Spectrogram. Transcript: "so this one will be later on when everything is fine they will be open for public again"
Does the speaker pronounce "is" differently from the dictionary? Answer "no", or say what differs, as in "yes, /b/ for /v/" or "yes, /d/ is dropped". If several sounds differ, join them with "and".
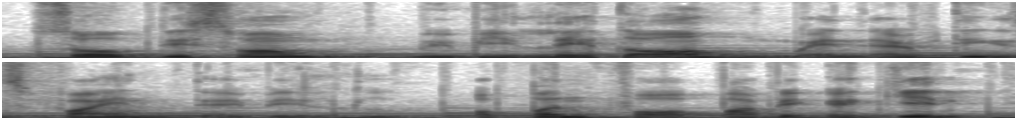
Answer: yes, /s/ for /z/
